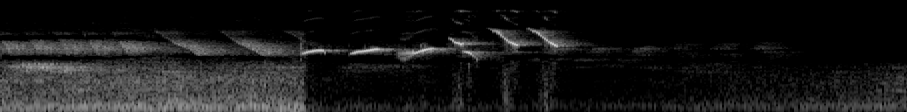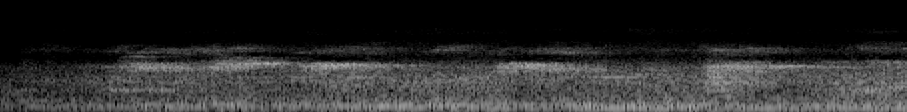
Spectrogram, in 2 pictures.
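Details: Double-collared seedeater song, from a recording of the tui tui and deputado styles: a loud run of about six quick, high, slurred whistles over roughly a second, followed by near silence and then a long stretch of soft background hiss.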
